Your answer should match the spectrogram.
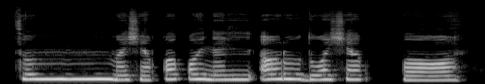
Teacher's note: ثم فا کے مخرج کا خیال رکھنا ہے، میم مشدد ہے، غنہ ہوگا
